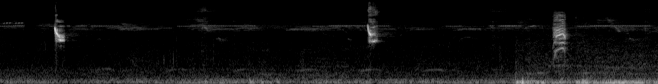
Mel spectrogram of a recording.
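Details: Female chestnut-bellied seed-finch calling to rouse the male: three brief, piercing downward-slurred chips a few seconds apart, the last one rougher, against a steady faint high tone and some low rumbling noise.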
